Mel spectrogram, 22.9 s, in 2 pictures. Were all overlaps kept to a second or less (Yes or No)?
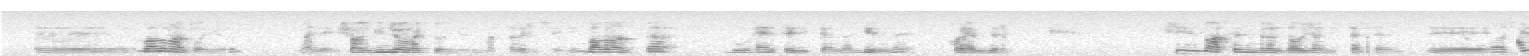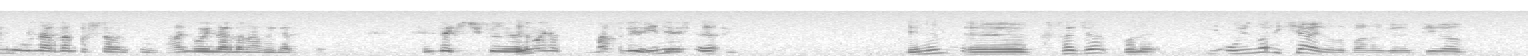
Yes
